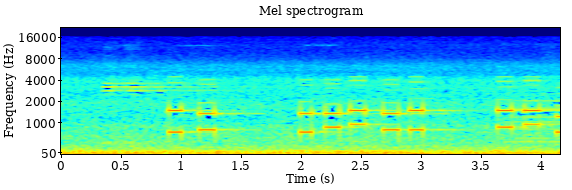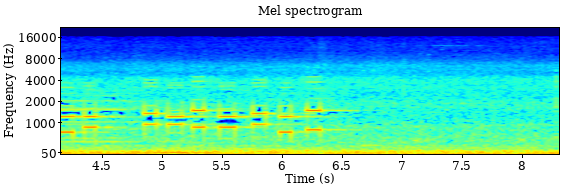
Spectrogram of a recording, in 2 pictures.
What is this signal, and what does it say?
DTMF, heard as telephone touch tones, dialled by hand, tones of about 100 ms, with a squelch burst at the end, room echo and street noise. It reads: 35 28#56 9#17 0*97016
